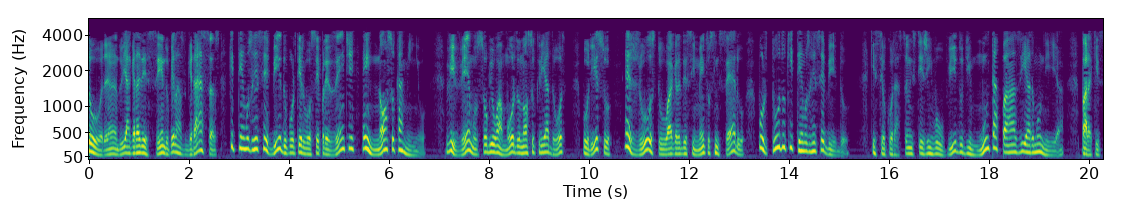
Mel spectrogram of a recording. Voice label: Aniversário Irmão Evangélico Nós Desejamos Masculino; Telemensagens 2017; Aniversarios

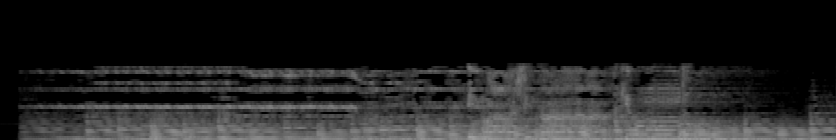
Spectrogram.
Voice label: CUNHADO (F)

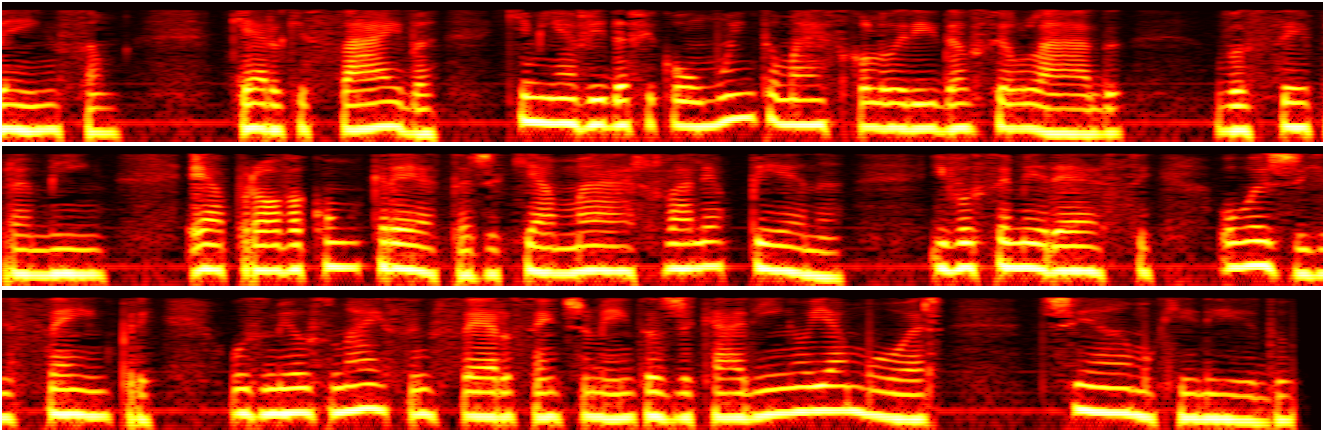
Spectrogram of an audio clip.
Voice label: ANIV DE CASAMENTO, fem; Casamentos; Telemensagens 2017

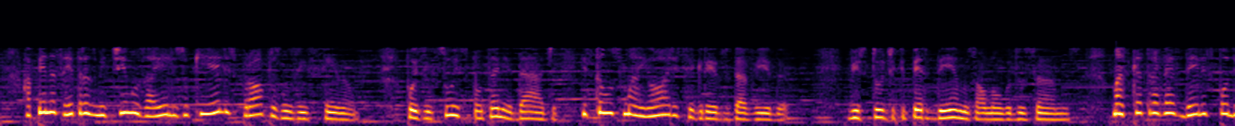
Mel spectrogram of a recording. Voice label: Parabéns aos Pais Feminino; Telemensagens; Felicitações; Telemensagens 2017

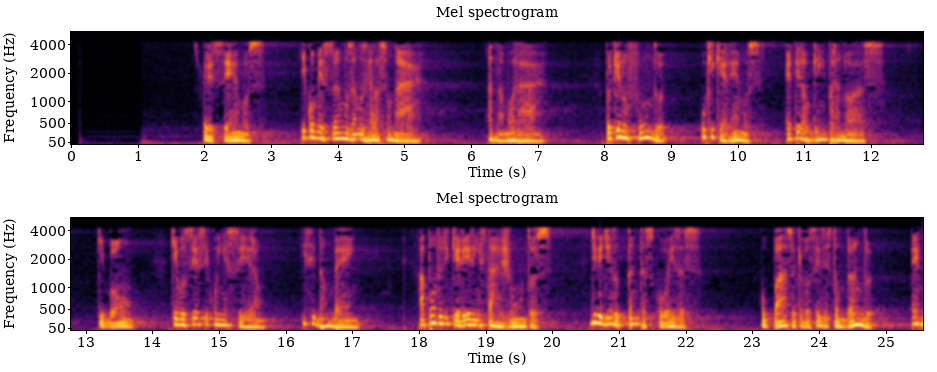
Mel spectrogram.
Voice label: Homenagem aos Noivos Masculino

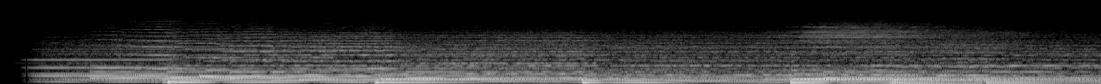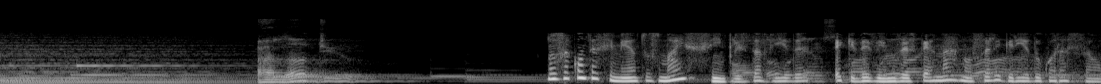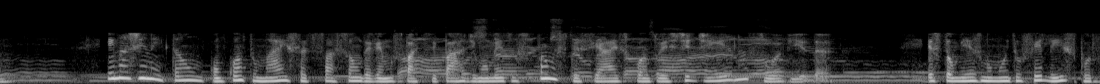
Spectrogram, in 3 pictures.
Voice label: Dia das Mães e aniv., f; Telemensagens 2017

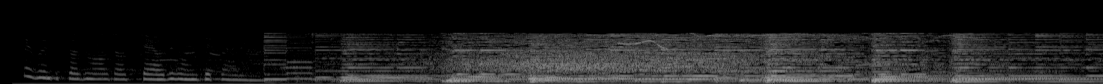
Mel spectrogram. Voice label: Irmã Masculino, Telemensagens Dia das Mães; Telemensagens 2017

